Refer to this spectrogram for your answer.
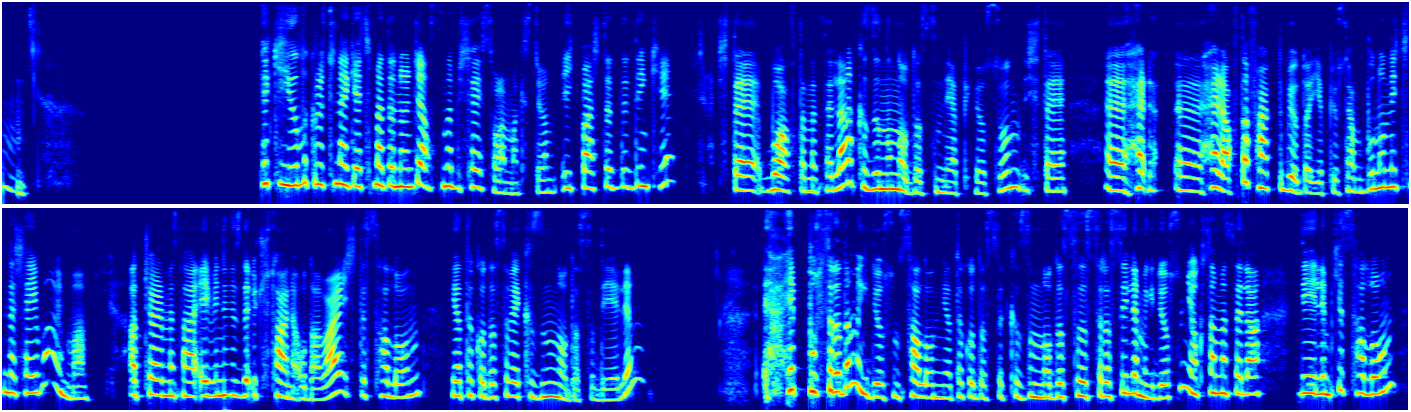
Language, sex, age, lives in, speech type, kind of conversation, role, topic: Turkish, female, 30-34, Estonia, conversation, podcast, host, Dağınıklığı hızlıca toparlamak için ne yaparsın?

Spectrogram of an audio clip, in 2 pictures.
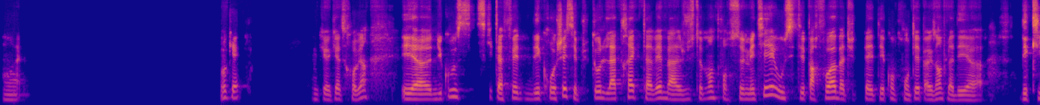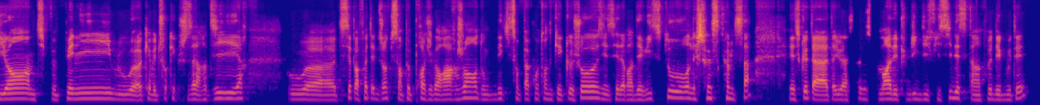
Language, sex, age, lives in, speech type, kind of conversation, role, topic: French, male, 30-34, France, conversation, podcast, host, Comment sais-tu qu’il est temps de changer de travail ?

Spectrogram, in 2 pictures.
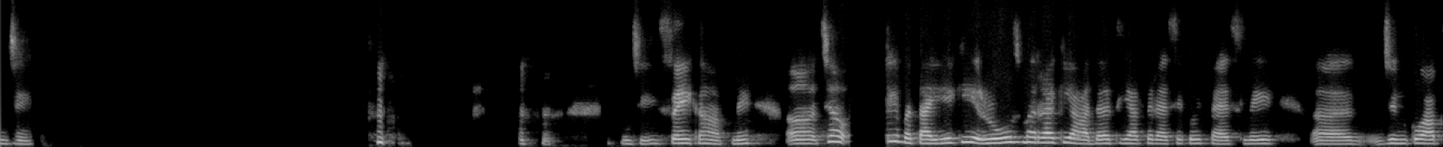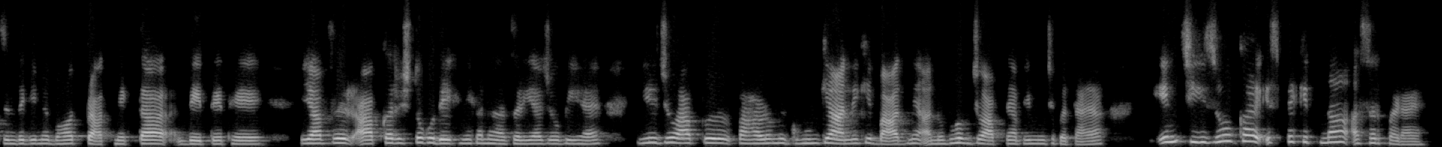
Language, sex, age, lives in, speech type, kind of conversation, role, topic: Hindi, female, 30-34, India, conversation, podcast, host, पहाड़ों में सुबह की सैर ने आपका नज़रिया कैसे बदला?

